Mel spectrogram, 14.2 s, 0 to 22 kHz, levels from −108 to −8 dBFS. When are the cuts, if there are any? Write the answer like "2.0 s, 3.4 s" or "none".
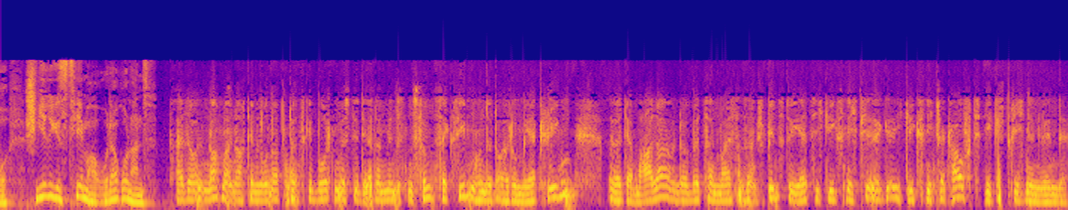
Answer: none

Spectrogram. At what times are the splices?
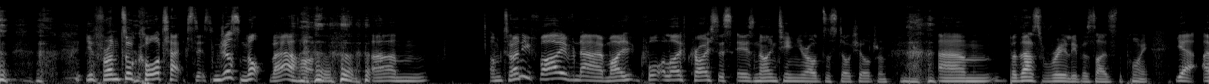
none

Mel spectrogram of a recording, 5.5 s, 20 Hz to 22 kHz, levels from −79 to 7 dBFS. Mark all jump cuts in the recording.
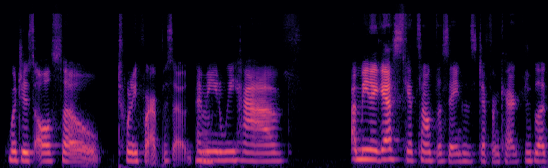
2.0 s, 4.0 s

